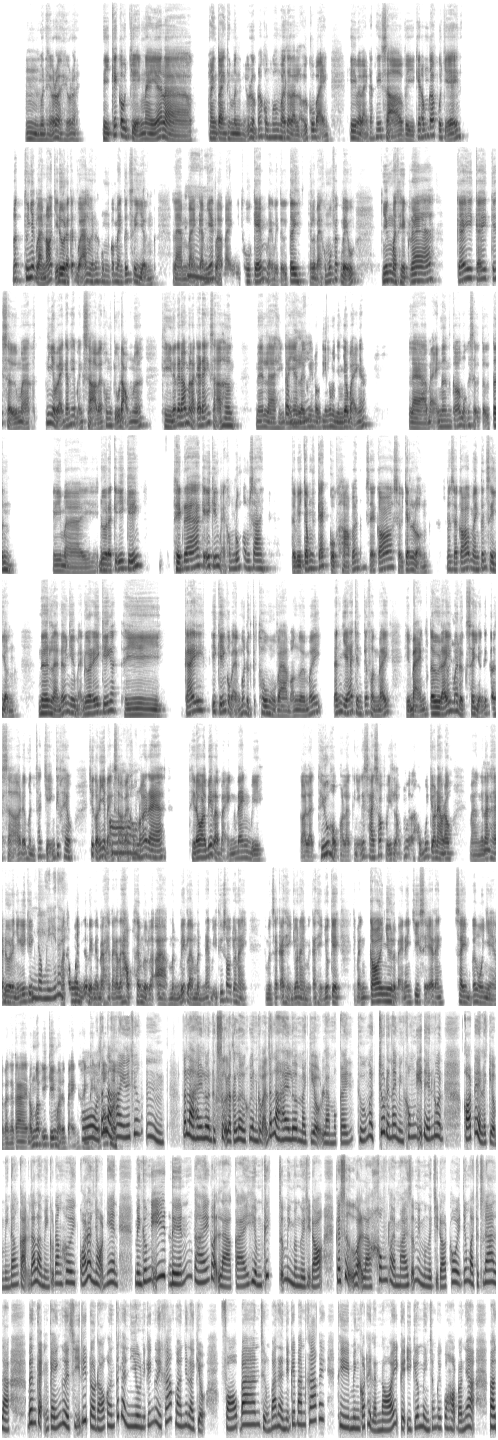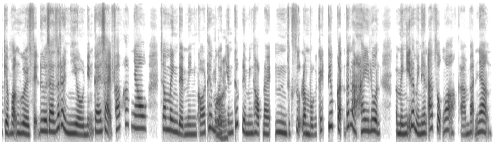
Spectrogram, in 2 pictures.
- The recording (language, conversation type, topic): Vietnamese, advice, Làm sao để vượt qua nỗi sợ phát biểu ý kiến trong cuộc họp dù tôi nắm rõ nội dung?
- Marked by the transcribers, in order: tapping; sniff; in English: "leader"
